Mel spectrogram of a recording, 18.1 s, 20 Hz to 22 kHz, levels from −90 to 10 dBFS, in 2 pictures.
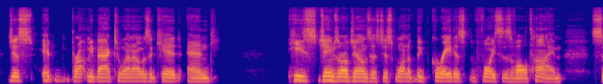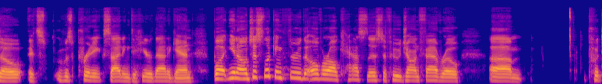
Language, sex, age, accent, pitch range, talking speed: English, male, 20-39, American, 135-170 Hz, 175 wpm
